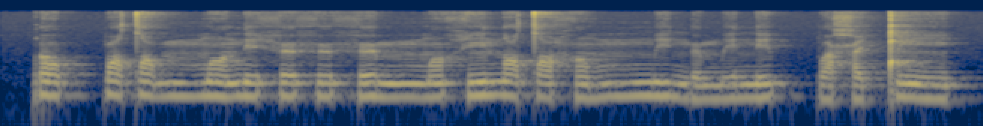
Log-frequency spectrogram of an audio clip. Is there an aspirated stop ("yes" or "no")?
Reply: no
